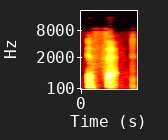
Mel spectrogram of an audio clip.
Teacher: The E is not stressed, so it changes to I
